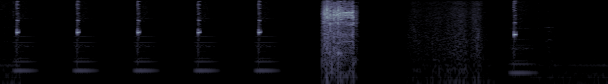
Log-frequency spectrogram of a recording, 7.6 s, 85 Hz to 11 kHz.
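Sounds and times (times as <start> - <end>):
camera self-timer beeps: 0.2 - 4.5
camera shutter burst: 4.0 - 4.5.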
